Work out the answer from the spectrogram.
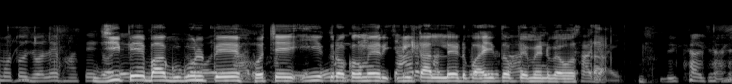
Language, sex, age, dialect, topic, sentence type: Bengali, male, 18-24, Jharkhandi, banking, statement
